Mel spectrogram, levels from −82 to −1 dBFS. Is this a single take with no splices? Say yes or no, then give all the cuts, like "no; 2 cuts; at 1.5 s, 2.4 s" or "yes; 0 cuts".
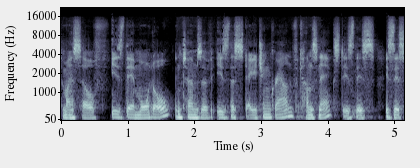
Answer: no; 3 cuts; at 1.3 s, 2.5 s, 3.5 s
